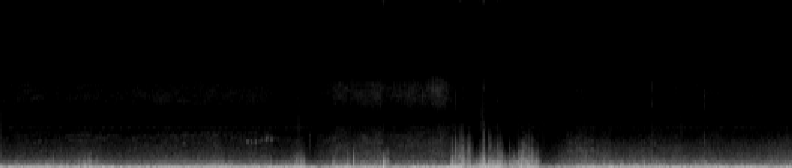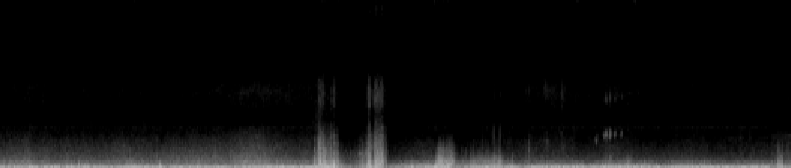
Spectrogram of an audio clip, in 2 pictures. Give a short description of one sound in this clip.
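Wind rushes and buffets loudly past a microphone outdoors.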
